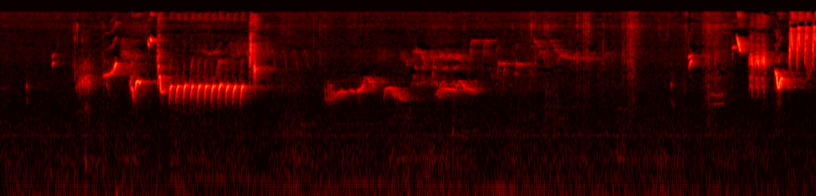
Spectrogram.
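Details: Thrush nightingale in full spring song: soft opening notes, then a loud, fast, even rattle held for about a second, followed by quieter varied warbled phrases and a few sharp closing notes.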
